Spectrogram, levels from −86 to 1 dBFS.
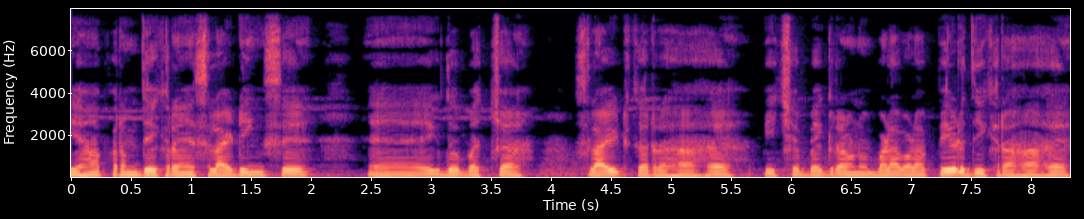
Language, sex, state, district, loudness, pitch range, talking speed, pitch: Hindi, male, Odisha, Sambalpur, -15 LUFS, 120-130 Hz, 175 wpm, 125 Hz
